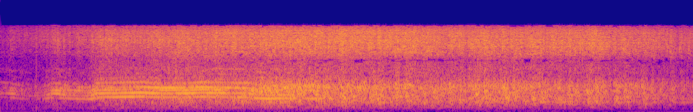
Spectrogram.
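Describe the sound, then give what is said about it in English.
A short-line passenger train, heard from its parlor car, rolls steadily along the rails, a loud continuous rushing rumble with a faint tonal whine at the start that fades into the clatter. No one speaks. “Seated in the parlor car of one of the Great Valley's best short-line trains”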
